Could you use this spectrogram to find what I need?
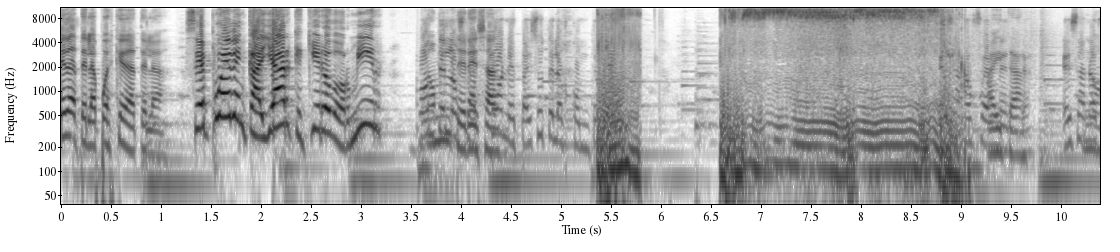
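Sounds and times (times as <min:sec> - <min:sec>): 
speech: 0:00.0 - 0:05.8, 0:09.2 - 0:10.3
fart: 0:05.4 - 0:05.9, 0:06.6 - 0:09.1.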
